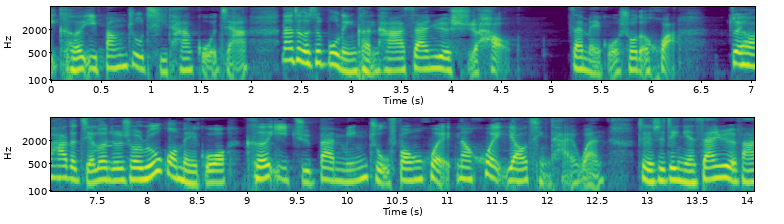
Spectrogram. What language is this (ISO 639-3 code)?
zho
